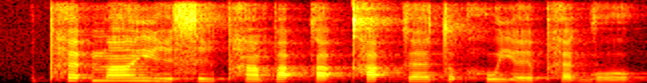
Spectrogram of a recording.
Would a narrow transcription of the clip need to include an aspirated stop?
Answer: yes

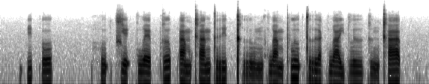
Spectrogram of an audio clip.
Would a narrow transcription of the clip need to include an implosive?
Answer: no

